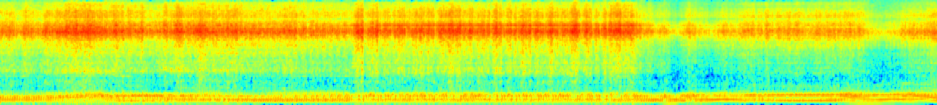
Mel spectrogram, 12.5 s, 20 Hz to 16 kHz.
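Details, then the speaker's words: Turbocharged buggy, ice-cold start after setting the fuel level sensor lag factor to maximum smoothing (15): fires right up, holds a steady, even idle, then rises and falls cleanly with no stumble; idles better than ever before. "it's very successful you can see it fires right up it idles better than it ever has before"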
